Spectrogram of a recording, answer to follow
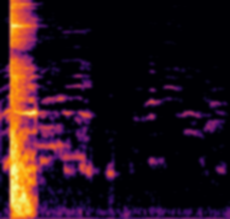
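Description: A single sledgehammer blow on rock, a sharp clank with a short metallic ring that fades within half a second.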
